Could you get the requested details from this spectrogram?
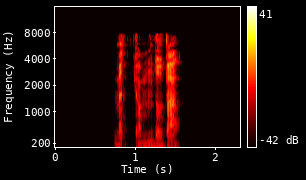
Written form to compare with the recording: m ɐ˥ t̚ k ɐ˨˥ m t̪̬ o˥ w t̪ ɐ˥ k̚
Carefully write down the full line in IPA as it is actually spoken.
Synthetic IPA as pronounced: m ɐ˥ t̚ k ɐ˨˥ m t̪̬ o˥ w t̪ ɐ˥ k̚

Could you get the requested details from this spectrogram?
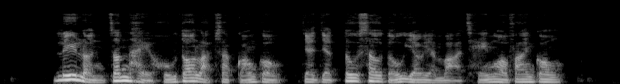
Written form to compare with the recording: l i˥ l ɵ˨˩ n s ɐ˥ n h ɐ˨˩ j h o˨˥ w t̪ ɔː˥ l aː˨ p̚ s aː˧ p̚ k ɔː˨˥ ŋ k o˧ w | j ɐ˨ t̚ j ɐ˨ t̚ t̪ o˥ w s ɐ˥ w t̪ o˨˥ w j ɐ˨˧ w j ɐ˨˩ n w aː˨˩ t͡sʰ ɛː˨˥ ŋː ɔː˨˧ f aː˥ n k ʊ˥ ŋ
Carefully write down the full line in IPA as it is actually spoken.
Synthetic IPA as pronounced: l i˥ l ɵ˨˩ n t͡s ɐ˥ n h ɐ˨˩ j h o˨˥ w t̪ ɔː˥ l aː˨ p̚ s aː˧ p̚ k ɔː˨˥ ŋ k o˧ w | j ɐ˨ t̚ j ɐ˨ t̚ t̪ o˥ w s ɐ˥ w t̪ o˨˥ w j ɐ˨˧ w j ɐ˨˩ n w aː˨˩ t͡sʰ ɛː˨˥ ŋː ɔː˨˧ f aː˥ n k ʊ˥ ŋ

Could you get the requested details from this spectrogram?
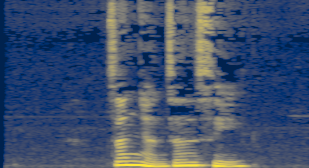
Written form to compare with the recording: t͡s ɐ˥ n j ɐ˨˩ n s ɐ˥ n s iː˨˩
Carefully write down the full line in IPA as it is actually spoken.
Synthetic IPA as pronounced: t͡s ɐ˥ n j ɐ˨˩ n t͡s ɐ˥ n s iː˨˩

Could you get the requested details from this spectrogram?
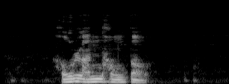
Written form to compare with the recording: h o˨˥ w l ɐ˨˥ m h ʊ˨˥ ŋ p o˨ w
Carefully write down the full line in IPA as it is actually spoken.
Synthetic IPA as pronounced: h o˨˥ w l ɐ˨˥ n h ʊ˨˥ ŋ p o˨ w

